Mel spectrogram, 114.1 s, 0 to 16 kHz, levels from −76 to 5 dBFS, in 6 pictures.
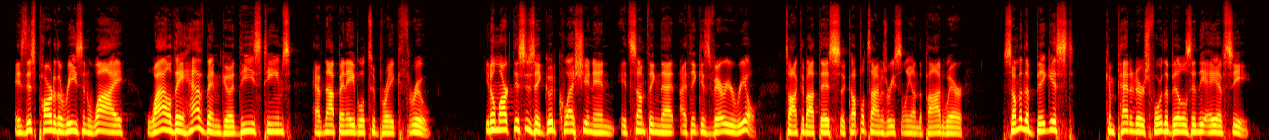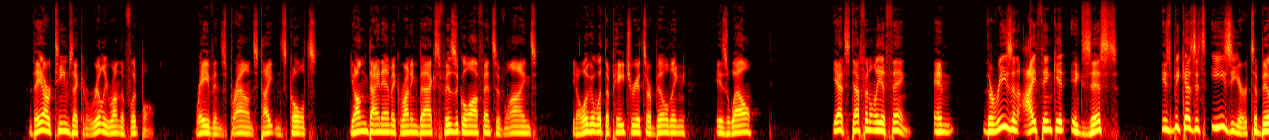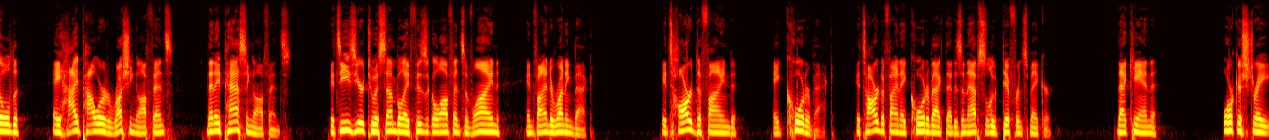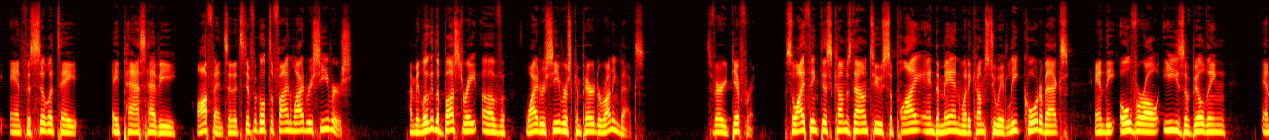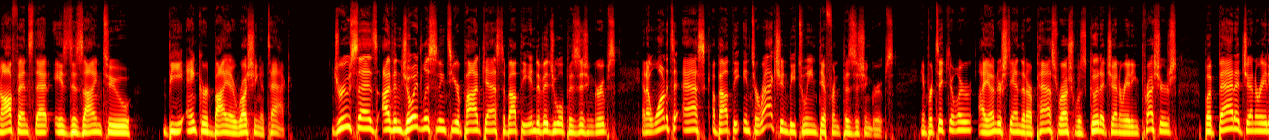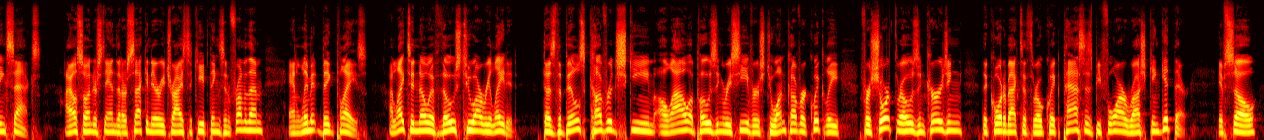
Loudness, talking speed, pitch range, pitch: -16 LUFS, 165 wpm, 135-165 Hz, 150 Hz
